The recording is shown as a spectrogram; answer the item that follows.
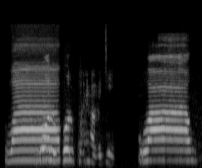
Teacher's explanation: ওয়াও উচ্চারণের সময় মুখটা পুরো গোল থাকবে।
